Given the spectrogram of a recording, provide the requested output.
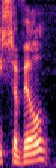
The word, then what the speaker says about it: Saville: You know the Jenny Saville?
